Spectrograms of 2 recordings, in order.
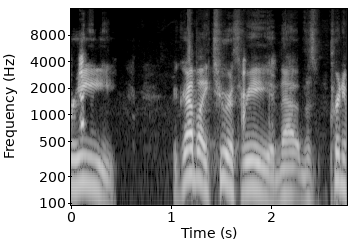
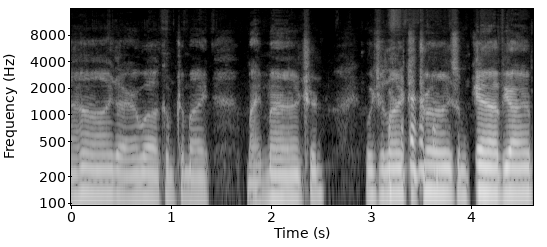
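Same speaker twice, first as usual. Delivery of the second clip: snooty, snotty, stuck-up haughty voice. Retelling a first caviar offer at a mansion: imitating a snotty rich person. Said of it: "one of them snotty kinda".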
